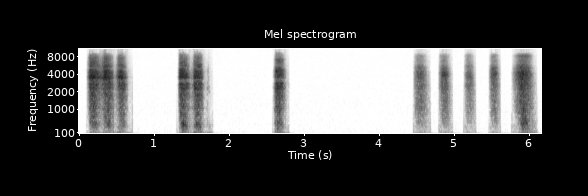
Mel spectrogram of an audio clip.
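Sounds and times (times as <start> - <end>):
various cartoon sniffing: 0.1 - 0.7, 1.3 - 1.8, 2.6 - 2.8, 4.5 - 6.1.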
